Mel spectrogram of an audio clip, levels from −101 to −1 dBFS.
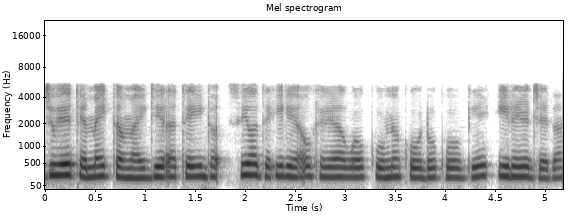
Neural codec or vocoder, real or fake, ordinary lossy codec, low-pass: codec, 16 kHz, 1 kbps, FunCodec, trained on LibriTTS, 50 frames a second; fake; none; 5.4 kHz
